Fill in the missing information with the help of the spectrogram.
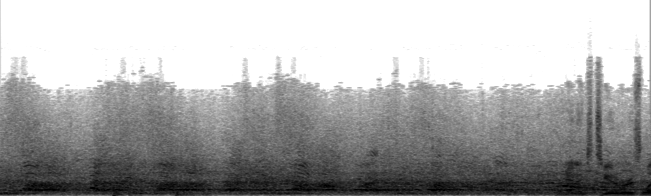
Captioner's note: crowd chants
